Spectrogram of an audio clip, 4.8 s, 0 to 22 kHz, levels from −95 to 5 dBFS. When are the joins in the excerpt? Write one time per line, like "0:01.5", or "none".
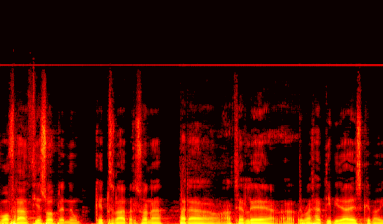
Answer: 0:01.0
0:01.4
0:02.2
0:03.7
